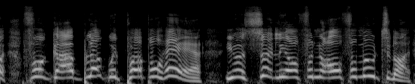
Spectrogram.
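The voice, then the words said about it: Put-on foreign accent. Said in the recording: “staying in accent ... foreign accents are supposed to be sexy. You're ruining it.”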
